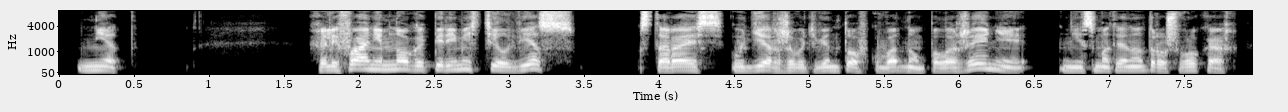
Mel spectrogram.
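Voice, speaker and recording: A man narrating a thriller audiobook in a measured, steady way. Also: mid-range voice, dry recording.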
